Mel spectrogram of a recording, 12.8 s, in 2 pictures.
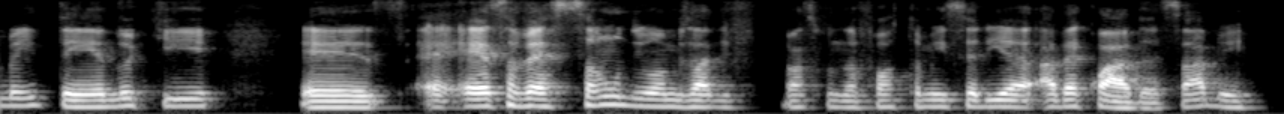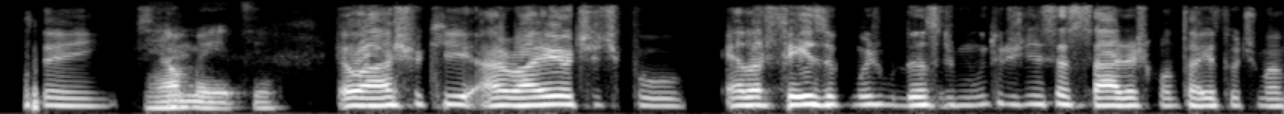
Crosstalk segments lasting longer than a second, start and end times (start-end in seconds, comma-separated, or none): none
